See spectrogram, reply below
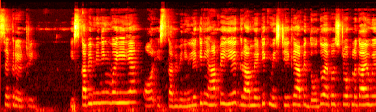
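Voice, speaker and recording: A woman teaching a grammar lesson. She asks questions and then answers them herself, and she reads example phrases out slowly and deliberately. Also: sits high, bright, forceful tone, slight background noise. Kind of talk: classroom-style grammar lesson.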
